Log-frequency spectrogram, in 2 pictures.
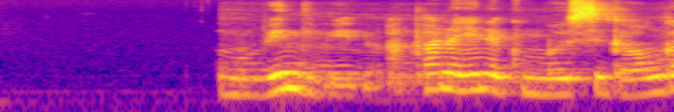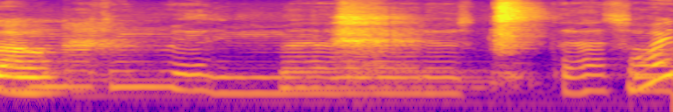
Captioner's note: deep sigh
